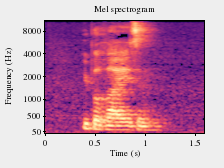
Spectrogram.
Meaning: to transfer, to wire
- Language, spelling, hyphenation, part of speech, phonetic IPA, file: German, überweisen, über‧wei‧sen, verb, [ˌʔyːbɐˈvaɪ̯zn̩], De-überweisen.ogg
